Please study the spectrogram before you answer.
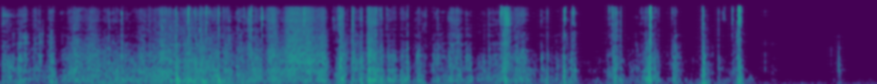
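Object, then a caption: Thin tissue paper sheet. Bare fingertips rub, press and crinkle a large, very thin, already-crinkled white tissue paper sheet, the wrapping from a shoe box, lying flat on a light wooden table. A dense, bright rustling and crinkling fills the first few seconds, then breaks into separate crisp crackles with short quiet gaps. It fades out with one faint tick near the end.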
